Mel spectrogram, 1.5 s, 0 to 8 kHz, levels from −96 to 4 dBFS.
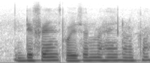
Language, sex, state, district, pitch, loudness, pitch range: Hindi, male, Bihar, Muzaffarpur, 140 Hz, -32 LUFS, 135-145 Hz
